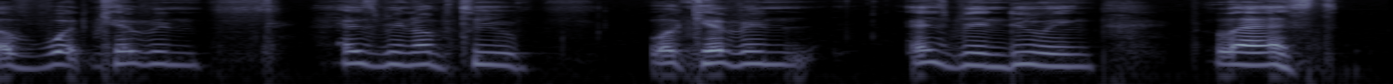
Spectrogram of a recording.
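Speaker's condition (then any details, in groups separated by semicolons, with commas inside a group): Cerebral palsy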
